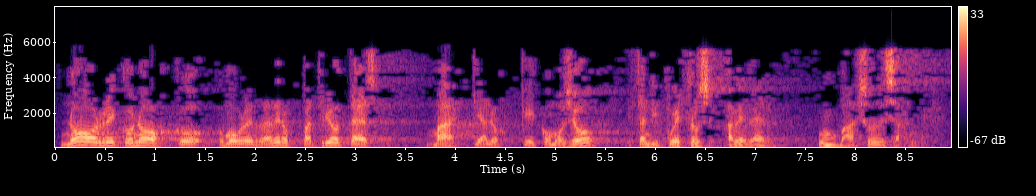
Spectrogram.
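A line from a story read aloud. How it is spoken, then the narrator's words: Deputy exclaiming. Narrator (Spanish): un diputado exclamó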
